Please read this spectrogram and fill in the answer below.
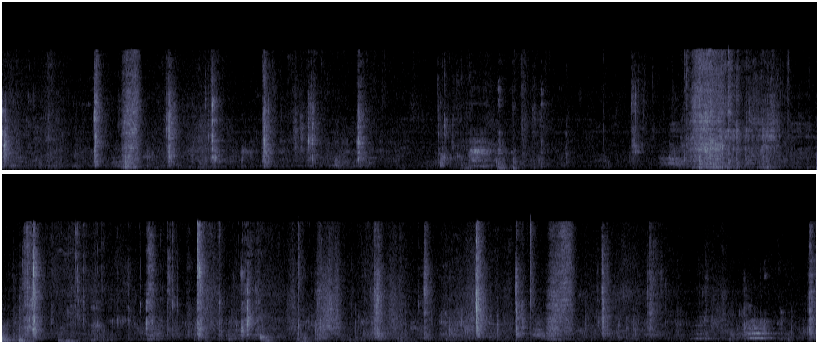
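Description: Close-miked chewing and lip-smacking of someone eating grilled squid and chicken by hand: many short wet mouth clicks, with a louder noisy stretch of about two seconds around eight seconds in.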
